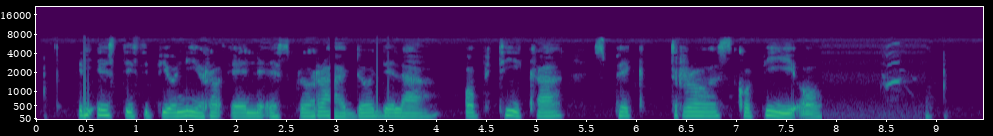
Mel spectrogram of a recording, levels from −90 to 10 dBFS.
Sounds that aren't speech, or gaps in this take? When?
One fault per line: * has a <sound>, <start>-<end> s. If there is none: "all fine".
* has a dropout, 2.9-3.0 s
* has a squeak, 8.4-8.8 s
